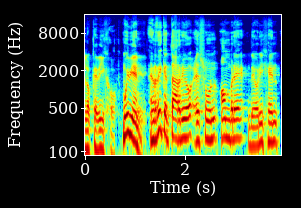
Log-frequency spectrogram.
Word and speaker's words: Enrique Tarrio: Eso sí, le dicen Henry Tarrio, y probablemente pronuncian Henry Tarrio, pero su nombre es Enrique Tarrio y es de origen cubano.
